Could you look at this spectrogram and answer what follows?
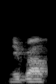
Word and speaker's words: New Braunfels: New Braunfels Canyon.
